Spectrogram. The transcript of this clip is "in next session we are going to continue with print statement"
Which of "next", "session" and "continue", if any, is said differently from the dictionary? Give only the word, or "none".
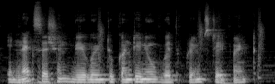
none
